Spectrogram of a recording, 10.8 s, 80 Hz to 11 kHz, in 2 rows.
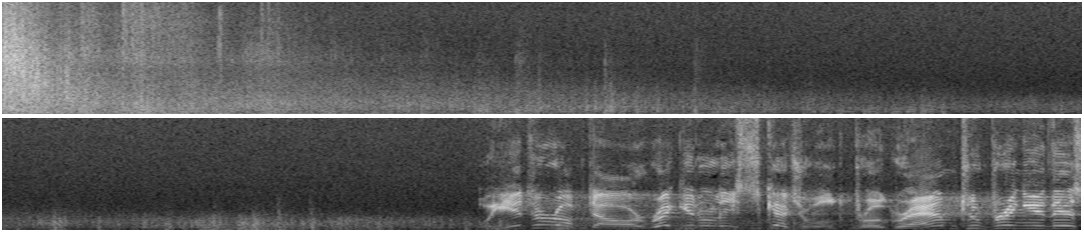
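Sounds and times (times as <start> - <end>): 
nuclear explosion rumble with ground shaking: 0.0 - 7.4
speech: 8.2 - 10.7.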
